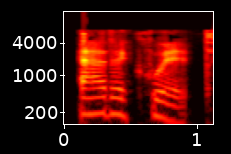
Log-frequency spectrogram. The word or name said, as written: adequateness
